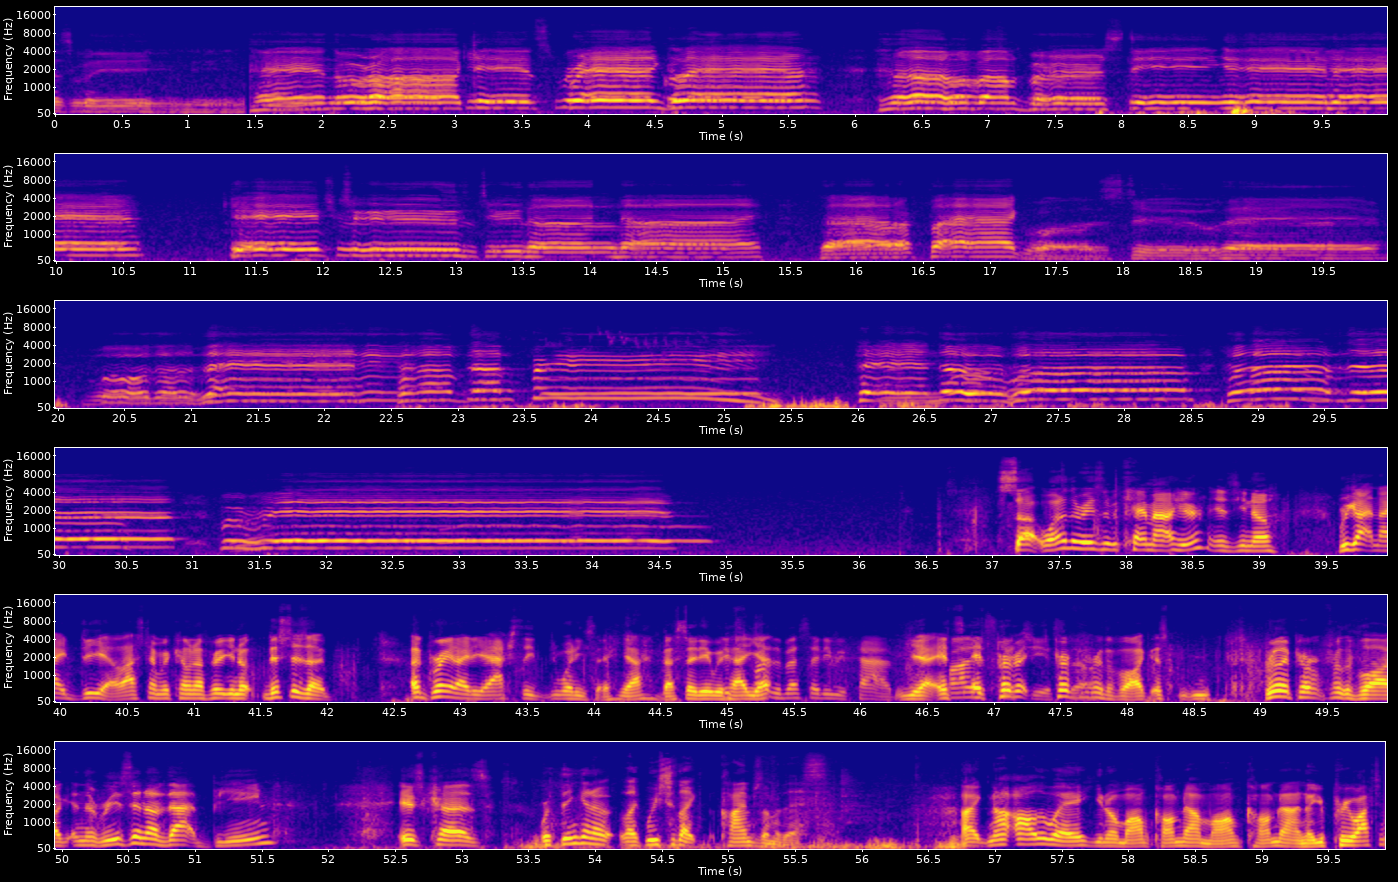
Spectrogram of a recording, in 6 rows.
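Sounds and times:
person singing slowly: 0.0s - 10.7s, 11.3s - 35.0s.

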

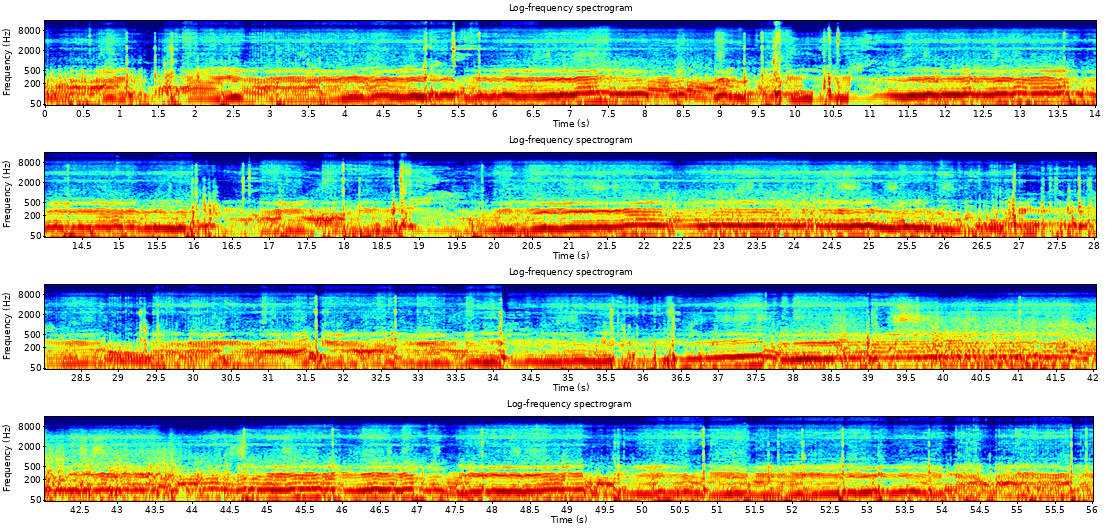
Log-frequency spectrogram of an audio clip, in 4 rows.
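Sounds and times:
dirt bike engine revving: 0.0s - 56.0s
knocks and scrapes: 4.9s - 6.6s, 24.6s - 30.2s, 31.4s - 37.7s.

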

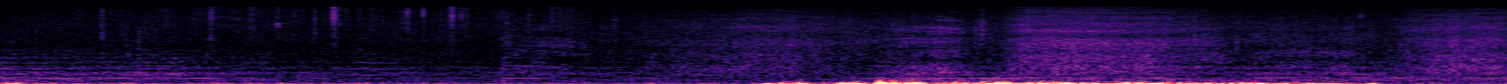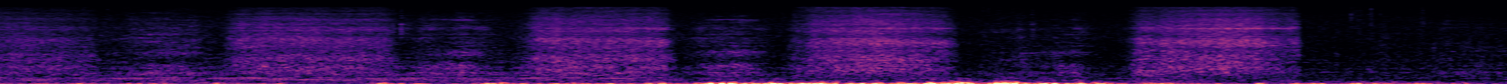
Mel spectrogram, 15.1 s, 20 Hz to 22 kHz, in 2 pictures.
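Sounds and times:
person blowing hard: 2.5s - 14.1s.

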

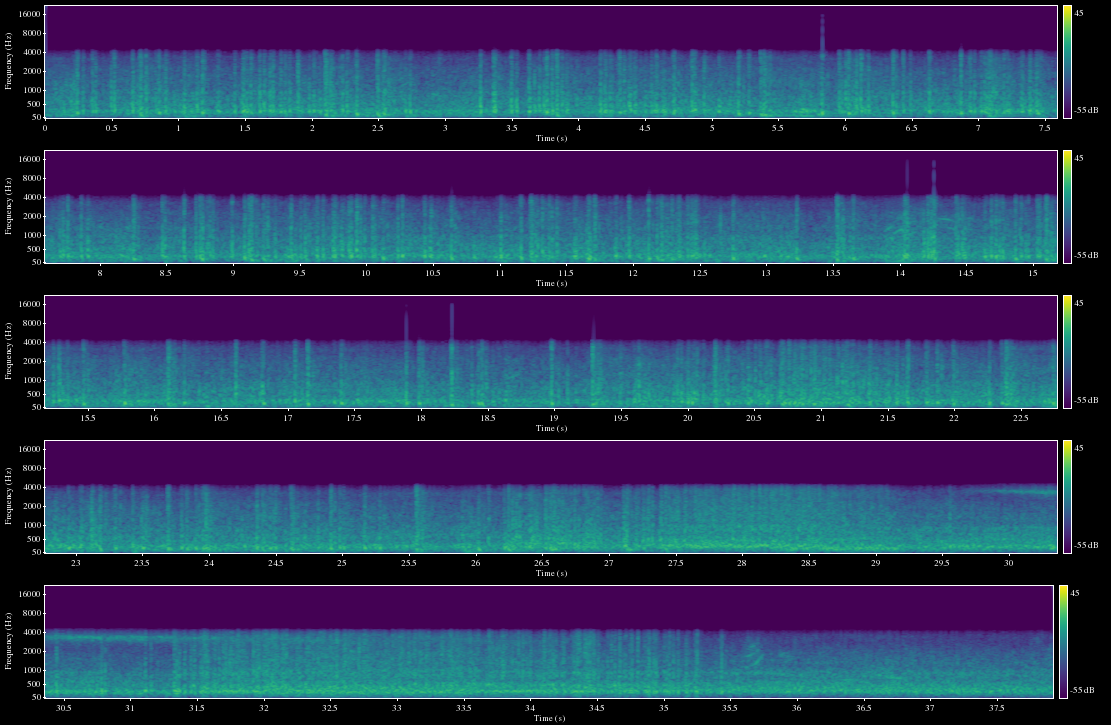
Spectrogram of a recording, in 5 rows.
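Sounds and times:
fireworks bangs and crackles: 0.0s - 37.9s
high whistle: 29.6s - 31.9s.

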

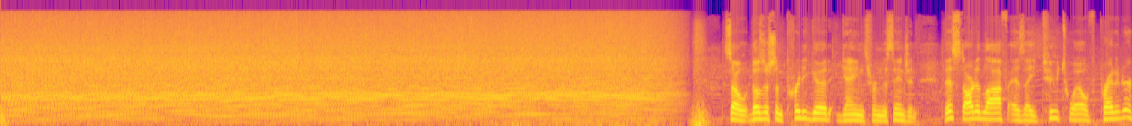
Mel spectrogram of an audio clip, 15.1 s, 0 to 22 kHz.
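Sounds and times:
engine revving at full throttle: 0.0s - 9.2s.

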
